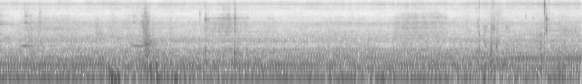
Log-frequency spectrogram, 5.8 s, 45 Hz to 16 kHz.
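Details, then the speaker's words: 1963 Mack gasoline truck, first start after 4 years sitting (suspected bad gas), choke cable unhooked so rag stuffed in air intake: low steady even idle rumble, fires and keeps running; owner unsure whether water pump sounds bad. "Be completely honest, it just fired up for me off camera. Had to stuff a rag in the air intake."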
